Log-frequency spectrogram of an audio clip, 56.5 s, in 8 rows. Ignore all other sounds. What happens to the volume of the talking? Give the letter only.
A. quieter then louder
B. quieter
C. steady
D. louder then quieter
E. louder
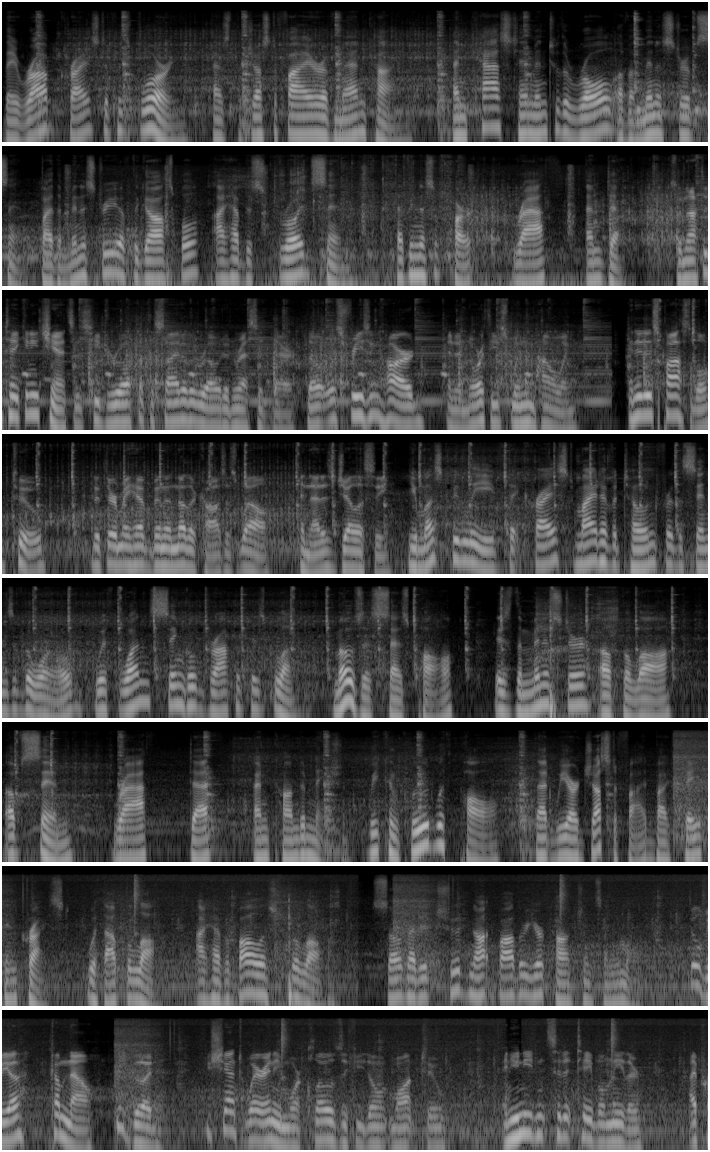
C.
